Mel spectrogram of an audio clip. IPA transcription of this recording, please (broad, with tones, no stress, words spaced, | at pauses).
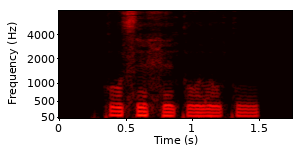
kɔ̃˦sɛ̃˦ hɛ̃˧kɔ̃˧lɔ̃˧ ku˧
